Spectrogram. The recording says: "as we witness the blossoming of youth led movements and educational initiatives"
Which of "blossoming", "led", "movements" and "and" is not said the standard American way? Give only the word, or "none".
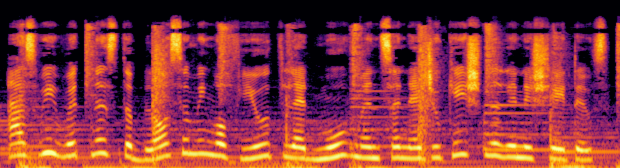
none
